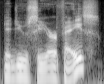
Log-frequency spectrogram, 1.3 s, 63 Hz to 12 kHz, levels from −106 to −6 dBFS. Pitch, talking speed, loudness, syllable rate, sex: 95 Hz, 230 wpm, -16 LUFS, 4.3 syllables/s, male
